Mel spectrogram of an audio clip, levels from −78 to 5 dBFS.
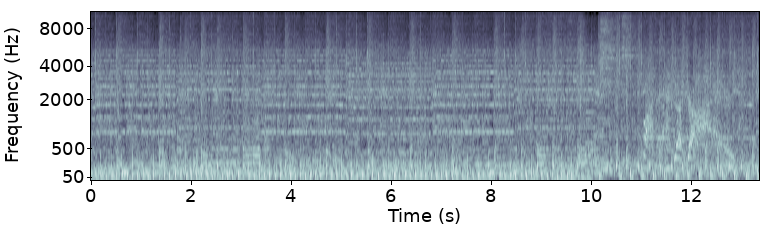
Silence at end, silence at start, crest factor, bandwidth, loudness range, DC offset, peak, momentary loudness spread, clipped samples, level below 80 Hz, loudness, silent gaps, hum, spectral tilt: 0 s; 0 s; 12 dB; 11 kHz; 1 LU; under 0.1%; -2 dBFS; 2 LU; under 0.1%; -22 dBFS; -14 LUFS; none; none; -4.5 dB/octave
